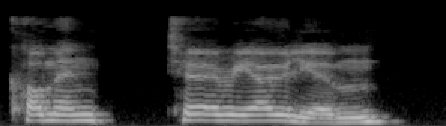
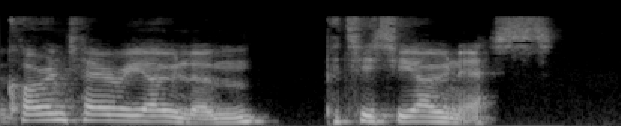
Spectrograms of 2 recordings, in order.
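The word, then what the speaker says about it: Commentariolum Petitionis: Is it commentariolium? No, Corinteriolum petitionis. – That sounds better to me. You put the stress on the wrong syllable.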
